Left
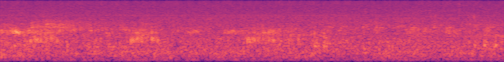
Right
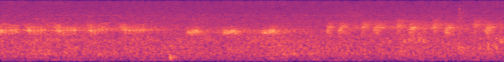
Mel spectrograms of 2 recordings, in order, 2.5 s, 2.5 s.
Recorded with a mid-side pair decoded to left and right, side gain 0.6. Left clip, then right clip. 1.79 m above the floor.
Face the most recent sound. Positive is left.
No sound to turn to.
